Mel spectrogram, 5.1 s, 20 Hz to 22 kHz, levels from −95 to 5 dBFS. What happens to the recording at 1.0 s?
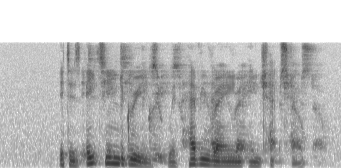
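At 1.0 s the far end is playing the call over a loudspeaker with no echo canceller, so its microphone sends the speech back, as it does throughout. Each phrase returns roughly 300 ms later as a thinner copy about 10 dB quieter.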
